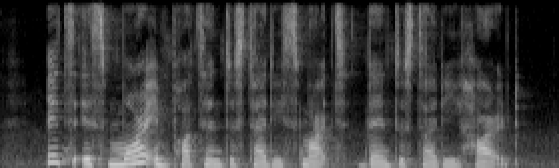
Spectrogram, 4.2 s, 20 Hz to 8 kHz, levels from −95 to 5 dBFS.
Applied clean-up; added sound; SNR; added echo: none; none; none; none.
